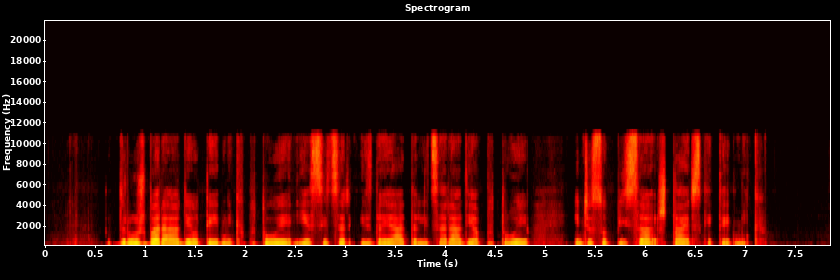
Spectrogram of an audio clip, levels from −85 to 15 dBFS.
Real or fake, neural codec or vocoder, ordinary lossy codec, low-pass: fake; codec, 24 kHz, 3 kbps, HILCodec; none; 10.8 kHz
